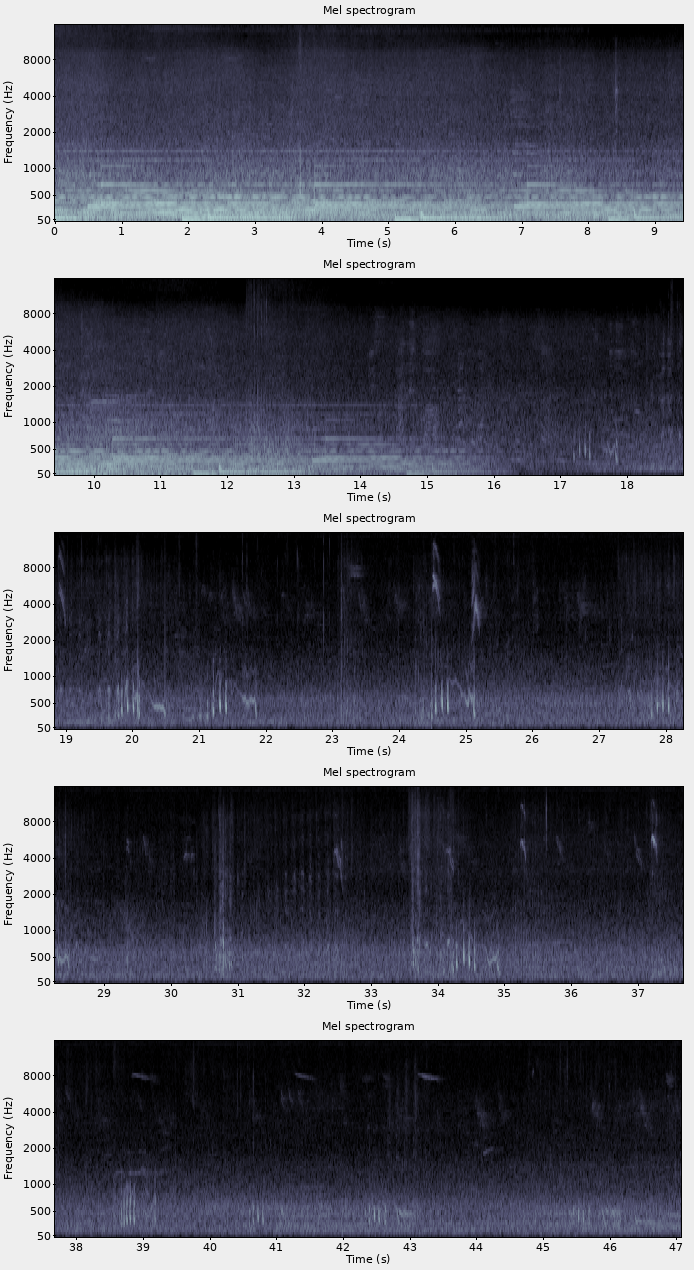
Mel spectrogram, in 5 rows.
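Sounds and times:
small birds chirping: 17.5s - 28.5s, 32.4s - 47.0s
pigeons cooing: 19.5s - 21.9s, 33.6s - 35.0s, 38.6s - 39.3s, 42.4s - 43.2s, 45.2s - 46.6s.

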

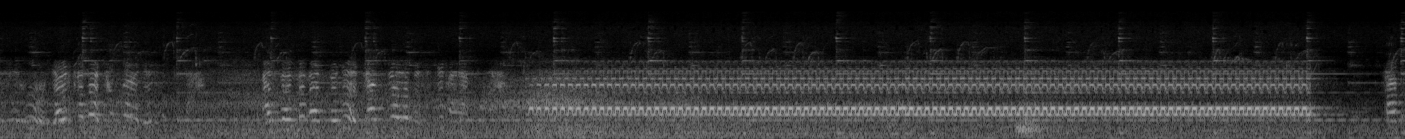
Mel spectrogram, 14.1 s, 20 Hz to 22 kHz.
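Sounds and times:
railroad crossing bell ringing: 0.0s - 14.0s.

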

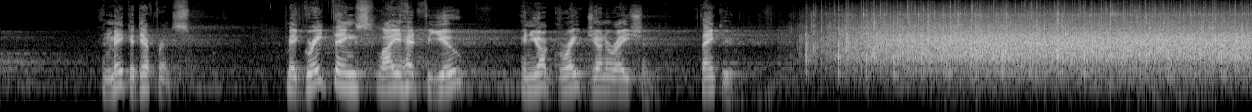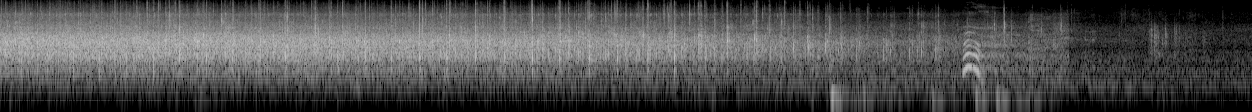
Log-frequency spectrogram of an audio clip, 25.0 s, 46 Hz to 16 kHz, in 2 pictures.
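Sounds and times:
large audience applauding: 7.9s - 23.2s.

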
